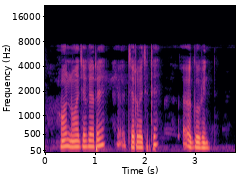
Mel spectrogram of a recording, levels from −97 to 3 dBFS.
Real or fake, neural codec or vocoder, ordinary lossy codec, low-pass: real; none; none; 7.2 kHz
